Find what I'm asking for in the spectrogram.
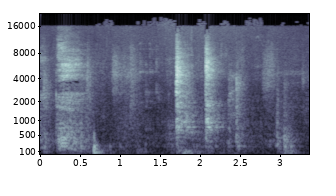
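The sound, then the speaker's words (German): A door is pushed shut, with a handful of short wooden clunks and thumps spread over a few seconds against a quiet background. “Schließen, will die Türe schließen.”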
